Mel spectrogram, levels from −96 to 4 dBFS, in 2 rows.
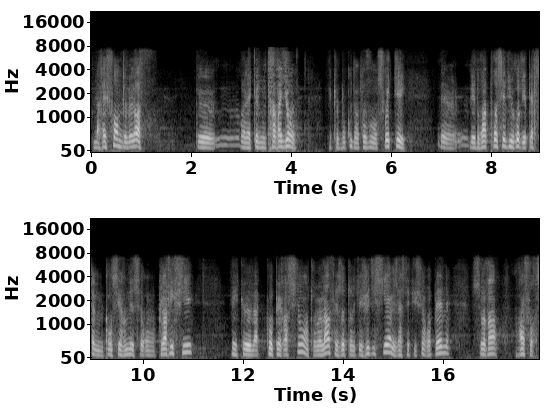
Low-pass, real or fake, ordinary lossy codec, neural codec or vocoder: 7.2 kHz; fake; Opus, 16 kbps; codec, 24 kHz, 1 kbps, SNAC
